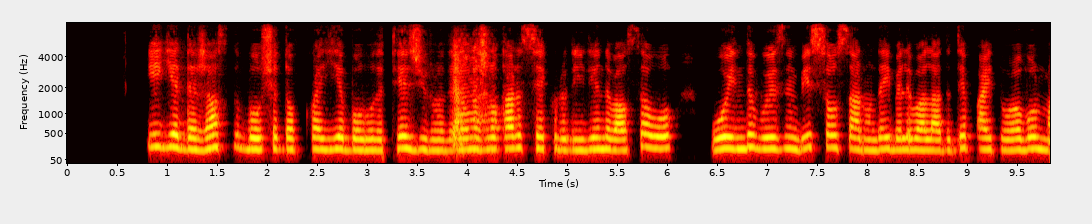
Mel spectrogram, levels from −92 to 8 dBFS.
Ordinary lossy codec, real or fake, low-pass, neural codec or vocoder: none; fake; none; codec, 16 kHz, 0.4 kbps, LongCat-Audio-Codec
